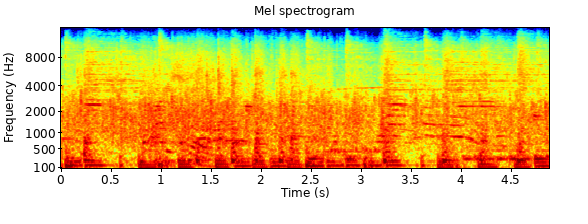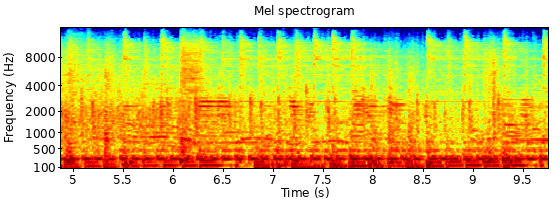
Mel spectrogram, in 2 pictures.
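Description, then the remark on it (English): An audience claps and cheers steadily for about ten seconds, a dense, loud wash of applause over a band still playing with a pulsing bass line. The singer has called for a round of applause for his band members. “Give my fellas a great big round of applause.”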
